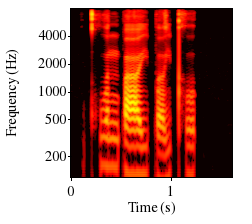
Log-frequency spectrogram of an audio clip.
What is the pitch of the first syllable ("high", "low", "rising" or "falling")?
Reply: high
